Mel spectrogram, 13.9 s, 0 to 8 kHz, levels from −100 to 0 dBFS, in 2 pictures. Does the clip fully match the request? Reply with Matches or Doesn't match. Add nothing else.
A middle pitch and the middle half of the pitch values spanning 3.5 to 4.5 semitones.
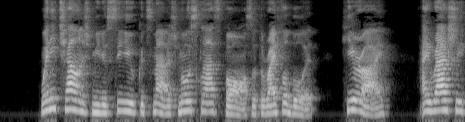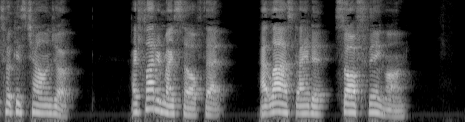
Matches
